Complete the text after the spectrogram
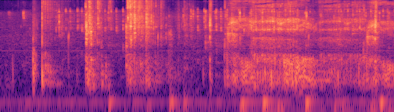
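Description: A sword strikes bony creatures with sharp hits.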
